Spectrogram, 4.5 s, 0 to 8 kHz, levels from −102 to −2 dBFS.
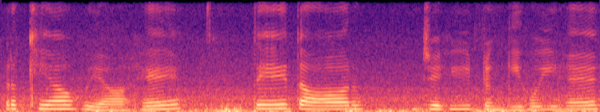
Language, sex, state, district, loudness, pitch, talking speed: Punjabi, male, Punjab, Kapurthala, -16 LUFS, 250 Hz, 120 wpm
